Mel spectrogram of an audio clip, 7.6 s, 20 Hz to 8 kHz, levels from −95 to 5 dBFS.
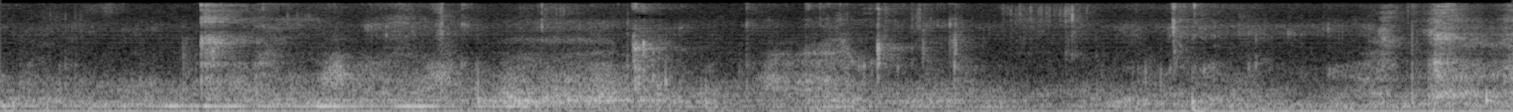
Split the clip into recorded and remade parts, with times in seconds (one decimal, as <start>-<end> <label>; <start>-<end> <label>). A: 0.0-7.6 recorded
